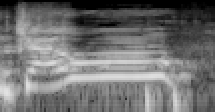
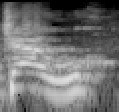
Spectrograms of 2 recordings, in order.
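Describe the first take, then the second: First: The word is said with strong, drawn-out emphasis. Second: The word is said plainly, without emphasis.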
